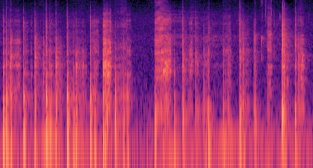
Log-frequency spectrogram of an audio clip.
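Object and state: Hollow empty box.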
